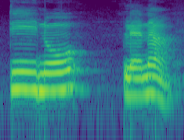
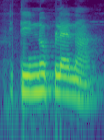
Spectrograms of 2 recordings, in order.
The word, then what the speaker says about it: Ctenoplana: ctenoplana. See উচ্চারণ এখানে হবে না, সি সাইলেন্ট থাকবে, ctenoplana.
